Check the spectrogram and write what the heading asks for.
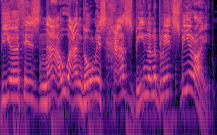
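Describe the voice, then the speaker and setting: A man's voice: sits high, expressive, slow, a bit bright. A man giving a scripted debunking commentary in a sarcastic, mocking way, with dry asides. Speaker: host of a debunking video.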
